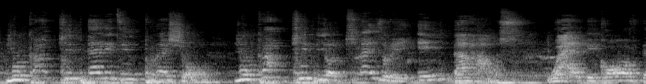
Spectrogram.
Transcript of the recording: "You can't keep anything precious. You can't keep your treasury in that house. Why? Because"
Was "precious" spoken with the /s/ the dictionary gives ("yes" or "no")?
no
